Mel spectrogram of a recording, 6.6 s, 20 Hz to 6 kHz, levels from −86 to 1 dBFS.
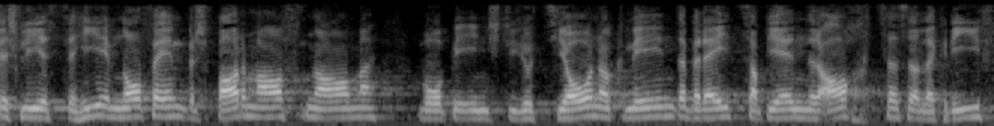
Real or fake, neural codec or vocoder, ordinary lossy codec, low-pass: real; none; MP3, 32 kbps; 5.4 kHz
